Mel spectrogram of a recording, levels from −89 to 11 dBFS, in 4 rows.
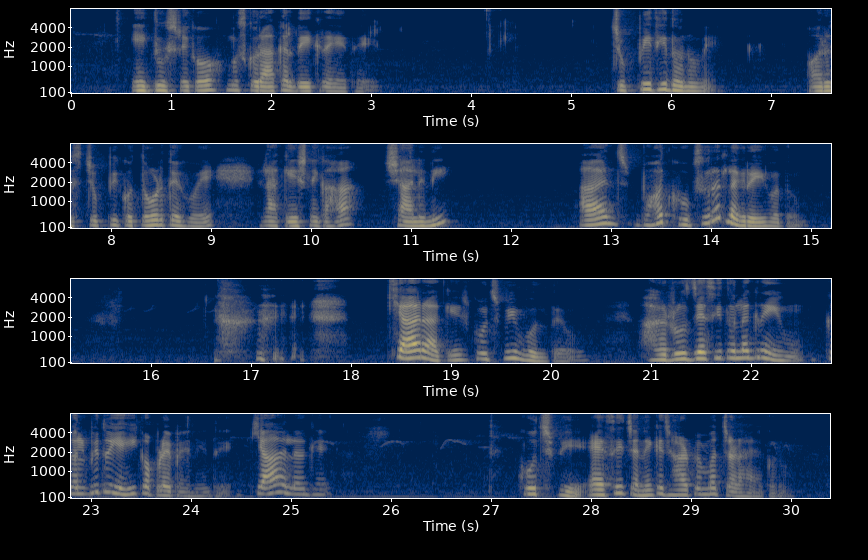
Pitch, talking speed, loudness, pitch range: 165 Hz, 125 wpm, -29 LUFS, 140-205 Hz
